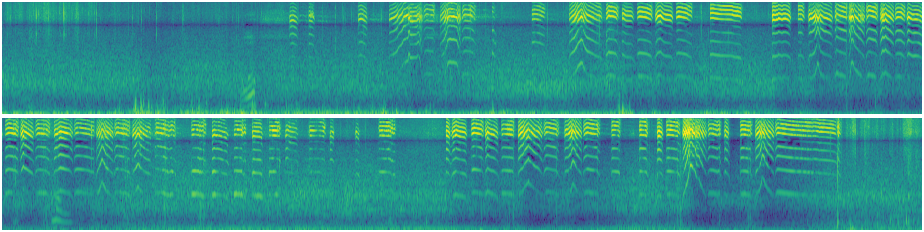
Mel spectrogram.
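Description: A dog's squeaky rubber toy being chewed, giving rapid runs of short high squeaks in bursts that start about four seconds in and go on almost to the end.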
